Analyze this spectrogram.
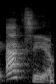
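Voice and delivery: "Axio" pronounced like k then s; audiobook pronunciation. Shown as a demonstration. Showing how the audiobooks say the spell, "Axio" with ks. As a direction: say "Axio" with a ks sound, AK-see-oh. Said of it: "the audiobooks".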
